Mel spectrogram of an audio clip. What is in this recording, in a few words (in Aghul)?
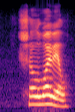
"шалвавел", Aghul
